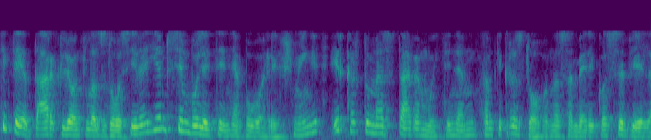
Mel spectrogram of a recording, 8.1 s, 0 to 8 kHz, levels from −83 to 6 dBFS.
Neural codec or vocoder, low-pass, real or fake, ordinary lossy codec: vocoder, 22.05 kHz, 80 mel bands, WaveNeXt; 7.2 kHz; fake; AAC, 16 kbps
